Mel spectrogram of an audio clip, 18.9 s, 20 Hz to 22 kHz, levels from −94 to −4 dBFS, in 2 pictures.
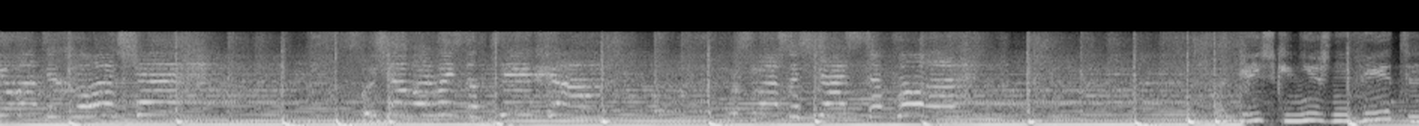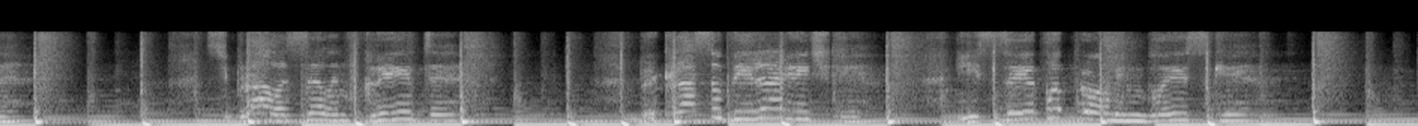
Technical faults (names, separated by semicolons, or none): none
